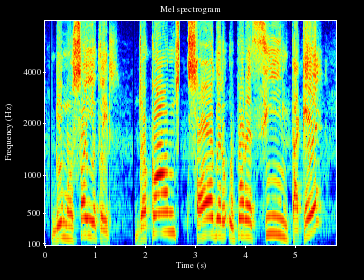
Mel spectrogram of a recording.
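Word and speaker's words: بمصيطر: সূরা আল গাশিয়াহ ২২ নম্বর আয়াতে যেটা আছে লাস্তা আলাইহিম বিমুসাইতির, এখানেও আমরা সদ দিয়ে উচ্চারণ করব বিমুসাইতির।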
